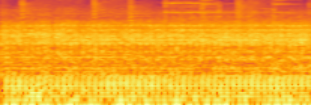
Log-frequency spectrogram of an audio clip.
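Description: A diesel Royal Enfield Bullet motorcycle thumps loudly while being ridden at speed after an engine restoration, a fast, regular pulsing beat holding a steady pitch throughout.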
